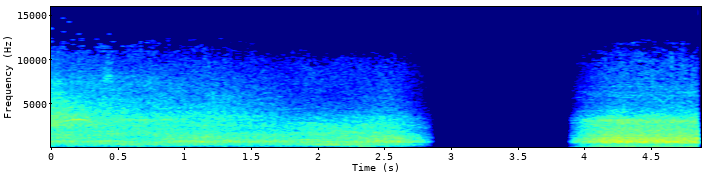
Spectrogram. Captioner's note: crowd chanting, "seahawks"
